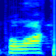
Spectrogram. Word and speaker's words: Pulock: Is that how you say his name, Pulock? – Pulock, yep. Yeah.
